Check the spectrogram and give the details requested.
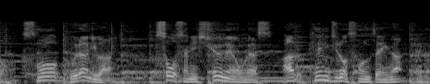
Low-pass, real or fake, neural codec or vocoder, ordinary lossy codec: none; fake; codec, 16 kHz, 4 kbps, FreqCodec, larger model; none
